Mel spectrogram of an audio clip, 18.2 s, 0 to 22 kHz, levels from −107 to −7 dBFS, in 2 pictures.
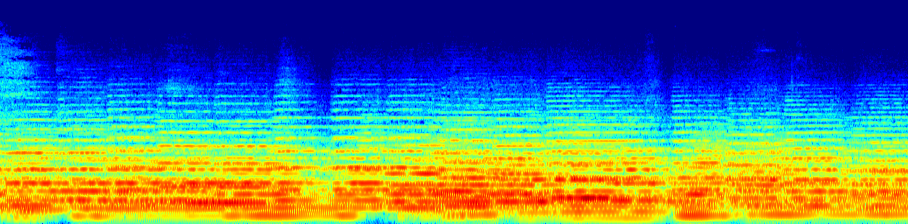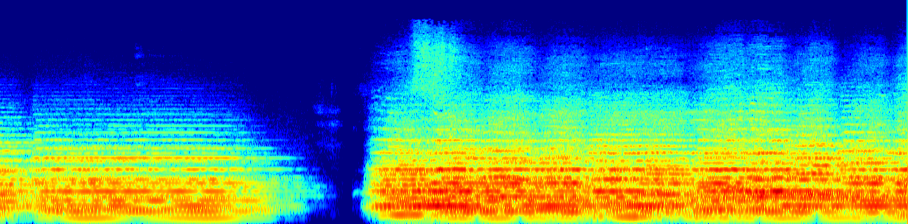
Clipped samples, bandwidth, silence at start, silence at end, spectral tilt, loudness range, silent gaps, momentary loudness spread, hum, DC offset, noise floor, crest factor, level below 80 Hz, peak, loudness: under 0.1%; 10.5 kHz; 0 s; 0 s; -8.5 dB/octave; 8 LU; 12.55-12.59 s; 9 LU; none; under 0.1%; -72 dBFS; 14 dB; -48 dBFS; -6 dBFS; -21 LUFS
